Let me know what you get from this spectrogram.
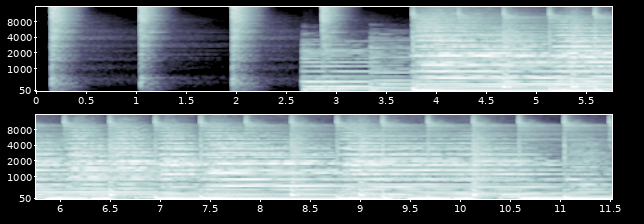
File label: Horns in Fifths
